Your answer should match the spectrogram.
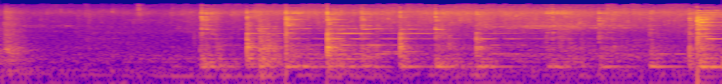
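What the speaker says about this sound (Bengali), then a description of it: "রসুন আর কাঁচা লঙ্কাটা লাল লাল করে ভেজে নেব" Garlic and green chilli fry with salt and turmeric in a pan, a steady sizzle under repeated scraping stirs that knock out every half second or so after a quieter start.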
